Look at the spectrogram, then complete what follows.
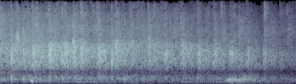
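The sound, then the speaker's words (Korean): A crowd claps steadily for several seconds, a dense, even wash of many hands applauding together to welcome elderly residents of Taegeuk Village arriving late by bus, tapering slightly toward the end. “우리 환영의 박수 한번 보내드릴까요?”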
